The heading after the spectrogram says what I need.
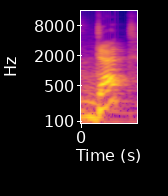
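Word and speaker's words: debt: कौन से silent letters? B silent letters. So this is डेट, डेटर, subtle, डाउट, lamb, लिम, डम, थम, climb, वुम।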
